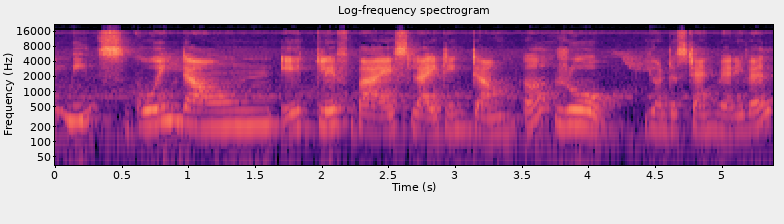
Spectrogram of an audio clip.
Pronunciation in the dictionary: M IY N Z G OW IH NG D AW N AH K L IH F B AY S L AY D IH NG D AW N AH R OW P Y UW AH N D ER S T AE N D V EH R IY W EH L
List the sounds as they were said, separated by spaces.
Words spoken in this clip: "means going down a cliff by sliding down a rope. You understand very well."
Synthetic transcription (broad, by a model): M IY N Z G OW IH NG D AW N AH K L IH F B AY S L AY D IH NG D AW N AH R OW B Y UW AH N D ER S T AE N D V EH R IY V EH L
